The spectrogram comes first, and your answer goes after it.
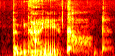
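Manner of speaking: sudden hushed whisper; whispered aside. Real, not acted. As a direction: drop to a whisper. Sudden drop mid rant.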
